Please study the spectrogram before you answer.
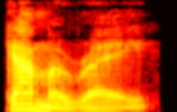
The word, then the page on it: gamma ray: British English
